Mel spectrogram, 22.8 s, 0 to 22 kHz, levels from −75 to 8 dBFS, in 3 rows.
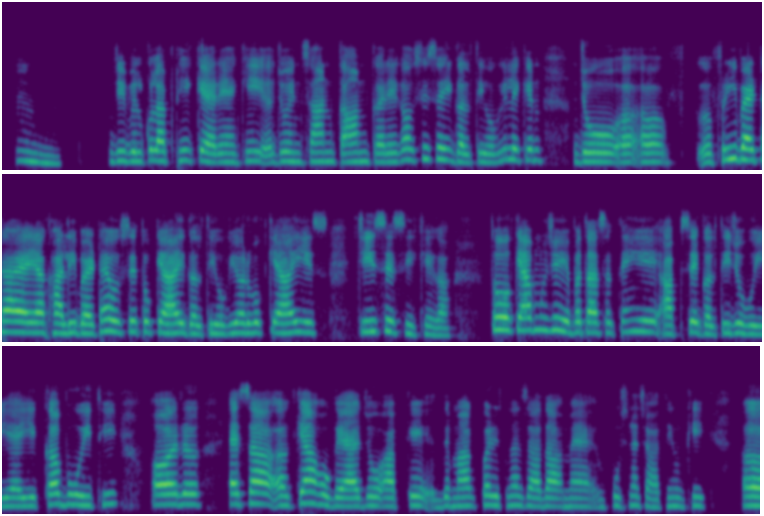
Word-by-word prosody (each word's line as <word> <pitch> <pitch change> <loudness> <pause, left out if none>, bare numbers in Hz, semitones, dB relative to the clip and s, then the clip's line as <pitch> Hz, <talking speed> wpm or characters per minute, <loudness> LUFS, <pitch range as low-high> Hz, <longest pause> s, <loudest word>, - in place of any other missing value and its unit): हुँ। 200 -7 -9 0.5
जी 230 +1 -1
बिल्कुल, 225 +2 -1
आप 230 0 +1
ठीक 240 -1 -7
कह 220 -4 +4
रहे 200 +1 -3
हैं 205 -1 -4
कि 225 -4 -4
जो 220 +2 -4
इंसान 220 +1 -3
काम 215 +2 -1
करेगा 210 +4 -3
उसी 265 +3 -6
से 275 0 -1
ही 255 - -3
गलती 205 -1 -3
होगी, 200 +5 -6
लेकिन 255 -2 -3 0.4
जो 215 - +2 0.2
अ 200 +1 0
अ 205 -2 -5
अ, 200 - -1
फ्री 255 +8 0
बैठा 255 -2 +6
है 245 -1 +8
या 235 0 +6
खाली 230 +1 +3
बैठा 220 +2 +2
है 275 - +4
उससे 255 +1 -1
तो 250 0 -2
क्या 225 -2 +6
ही 230 0 +4
गलती 215 -1 -4
होगी 215 +1 -2
और 230 0 0
वो 235 - 0
क्या 230 -2 +3
ही 245 +1 0
इस 235 -2 -7 0.3
चीज़ 255 +1 +1
से 265 -2 +1
सीखेगा। 190 -6 -6 0.4
तो 305 0 +5
क्या 290 0 +5
आप 295 - 0
मुझे 300 0 -2
ये 260 - +4
बता 245 0 +4
सकते 235 +1 -7
हैं 255 - -6
ये 260 -1 -1 0.2
आपसे 205 +5 +1
गलती 210 +1 -3
जो 225 0 -1
हुई 200 -1 -3
है 200 0 -1
ये 205 0 -3
कब 245 -1 +3
हुई 230 -2 0
थी? 250 +1 -7 0.4
और 240 +1 +5 0.5
ऐसा 250 +1 +5
अ, 220 - 0
क्या 270 0 +5
हो 240 -4 +1
गया 200 -1 +2
है 195 - +3
जो 210 +1 -4
आपके 215 +3 -4 0.2
दिमाग 205 0 -2
पर 230 -1 -1
इतना 220 +1 -5
ज़्यादा 200 -2 -1
मैं 190 -1 -7
पूछना 215 +1 -8
चाहती 195 -3 -8
हूँ 200 -2 -8
कि 210 0 -7 0.4
अ, - - -5
225 Hz, 215 wpm, -20 LUFS, 205-245 Hz, 0.5 s, है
